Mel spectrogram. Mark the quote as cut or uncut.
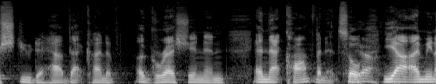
cut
